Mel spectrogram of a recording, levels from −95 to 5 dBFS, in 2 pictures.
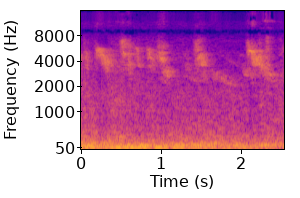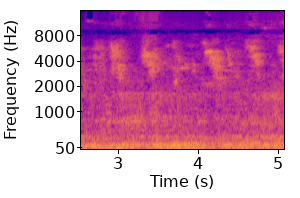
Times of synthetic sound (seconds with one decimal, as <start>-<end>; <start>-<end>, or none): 2.5-3.5; 4.5-5.1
